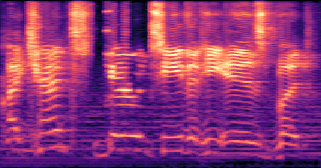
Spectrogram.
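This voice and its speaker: A man's voice: sits high, expressive, a little slow, bright, forceful tone, faint music behind, low-quality recording. A man playing a tabletop game, chatting casually as he moves in and out of character.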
